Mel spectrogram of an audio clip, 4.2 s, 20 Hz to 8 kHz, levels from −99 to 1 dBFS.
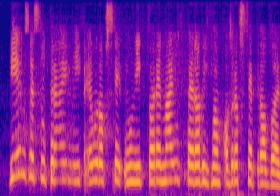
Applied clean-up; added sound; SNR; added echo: neural mask model DeepFilterNet 3.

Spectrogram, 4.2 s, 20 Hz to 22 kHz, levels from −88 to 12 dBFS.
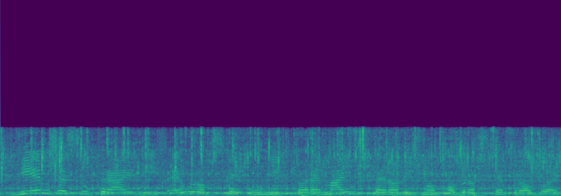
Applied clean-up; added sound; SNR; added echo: none; Sink (filling or washing) / Water tap, faucet; 0 dB; none.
